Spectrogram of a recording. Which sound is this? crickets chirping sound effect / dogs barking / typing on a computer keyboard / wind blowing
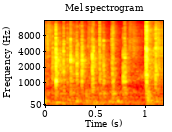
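typing on a computer keyboard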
